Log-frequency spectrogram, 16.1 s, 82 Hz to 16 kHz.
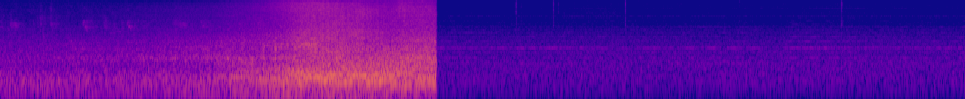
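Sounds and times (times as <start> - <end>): train passing rumble: 0.0 - 7.3.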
